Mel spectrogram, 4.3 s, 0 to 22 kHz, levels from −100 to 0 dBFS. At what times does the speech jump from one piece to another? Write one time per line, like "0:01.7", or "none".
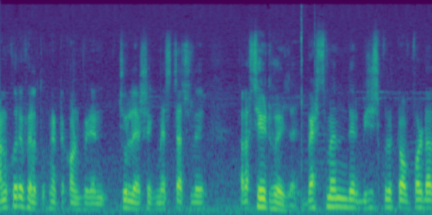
0:03.0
